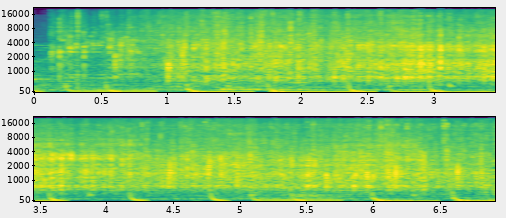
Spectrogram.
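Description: Gongura sorrel leaves and red chillies sizzle loudly and continuously in a pan, with a steady run of quick scraping stirs cutting through the frying.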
